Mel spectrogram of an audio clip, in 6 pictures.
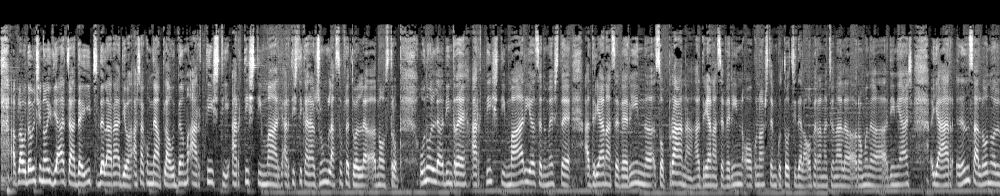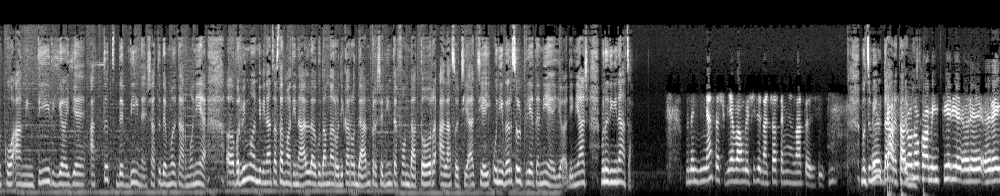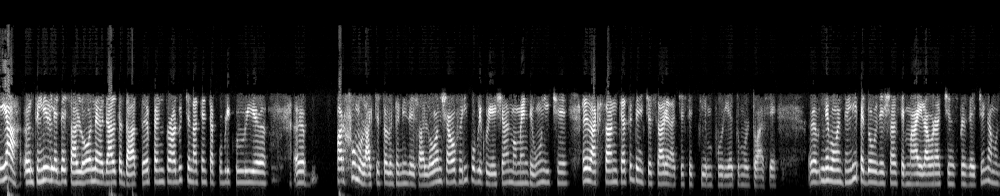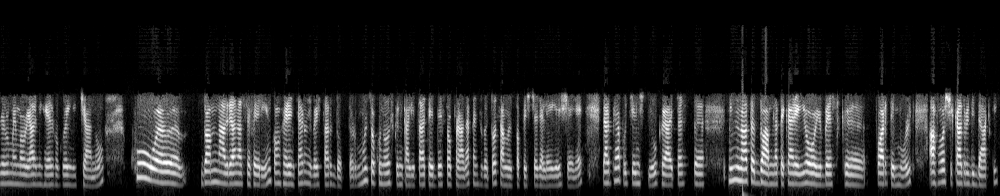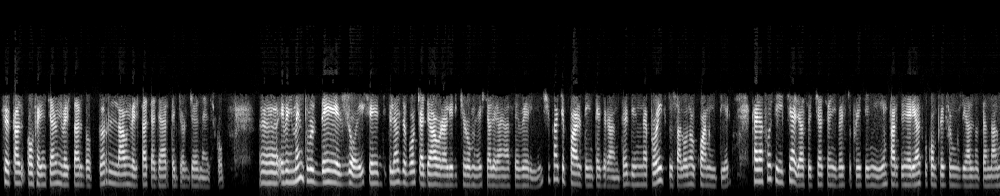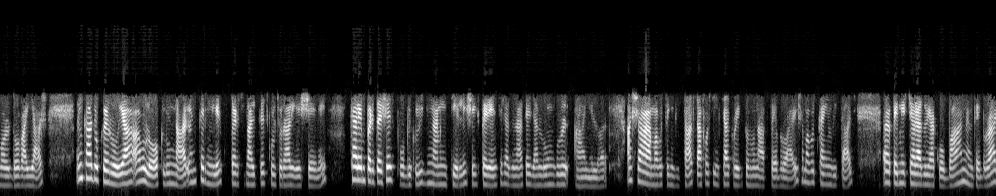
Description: În direct, prin telefon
